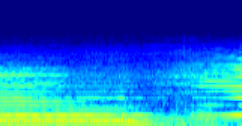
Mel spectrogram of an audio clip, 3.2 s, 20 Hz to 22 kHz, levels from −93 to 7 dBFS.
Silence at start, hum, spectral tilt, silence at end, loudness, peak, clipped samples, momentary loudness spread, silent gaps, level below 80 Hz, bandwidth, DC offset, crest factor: 0 s; none; -8 dB/octave; 0 s; -35 LUFS; -20 dBFS; under 0.1%; 13 LU; none; -44 dBFS; 7.2 kHz; under 0.1%; 14 dB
